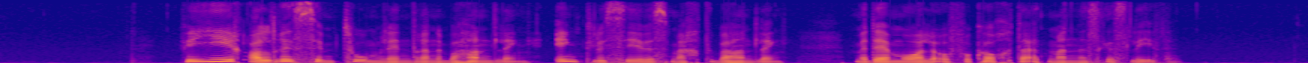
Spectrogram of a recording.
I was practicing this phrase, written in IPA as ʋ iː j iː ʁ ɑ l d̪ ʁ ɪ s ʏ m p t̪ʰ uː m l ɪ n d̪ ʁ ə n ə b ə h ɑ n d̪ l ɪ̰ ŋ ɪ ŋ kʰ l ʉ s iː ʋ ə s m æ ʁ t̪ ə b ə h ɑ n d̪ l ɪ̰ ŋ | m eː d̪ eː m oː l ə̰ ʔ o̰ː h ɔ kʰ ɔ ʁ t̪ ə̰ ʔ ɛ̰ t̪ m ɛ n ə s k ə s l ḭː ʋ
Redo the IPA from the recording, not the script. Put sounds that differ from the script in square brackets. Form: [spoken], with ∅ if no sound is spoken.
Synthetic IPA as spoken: ʋ iː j iː ʁ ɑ l d̪ ʁ ɪ s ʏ m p t̪ʰ uː m l ɪ n d̪ ʁ ə n ə b ə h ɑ n d̪ l ɪ̰ ŋ ɪ ŋ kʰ l ʉ s iː ʋ ə s m æ ʁ t̪ ə b ə h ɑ n d̪ l ɪ̰ ŋ | m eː d̪ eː m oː l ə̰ ʔ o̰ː [f] ɔ kʰ ɔ ʁ t̪ ə̰ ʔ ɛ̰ t̪ m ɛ n ə s k ə s l ḭː ʋ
